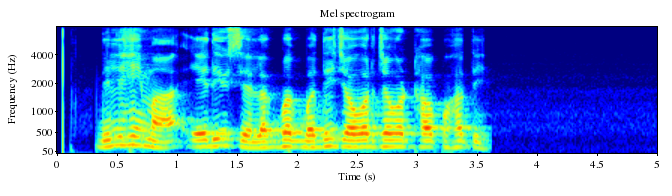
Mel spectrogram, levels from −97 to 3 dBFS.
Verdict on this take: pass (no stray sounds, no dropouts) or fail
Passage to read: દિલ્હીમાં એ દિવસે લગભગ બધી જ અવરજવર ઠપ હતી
pass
